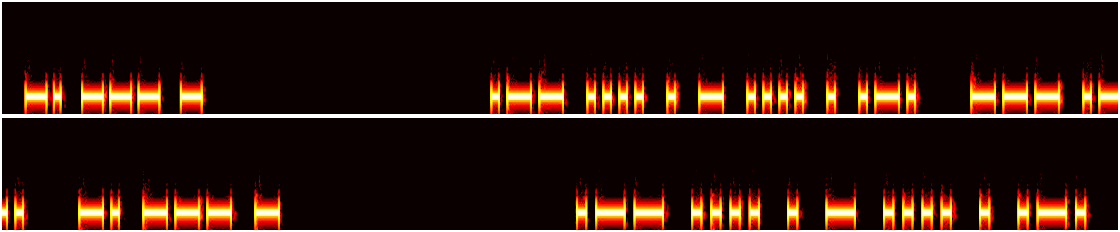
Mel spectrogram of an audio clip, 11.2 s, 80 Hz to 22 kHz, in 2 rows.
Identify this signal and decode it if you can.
Morse code, heard as a keyed tone, about 31 wpm, 700 Hz. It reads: NOT WHETHER OR NOT WHETHER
